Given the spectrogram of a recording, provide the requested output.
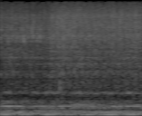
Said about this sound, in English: And you can hear what sounds like rushing water as...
